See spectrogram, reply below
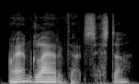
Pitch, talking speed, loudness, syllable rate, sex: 105 Hz, 260 wpm, -21 LUFS, 5.9 syllables/s, male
